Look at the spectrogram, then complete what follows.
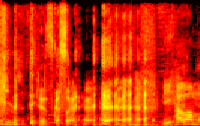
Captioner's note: laughing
